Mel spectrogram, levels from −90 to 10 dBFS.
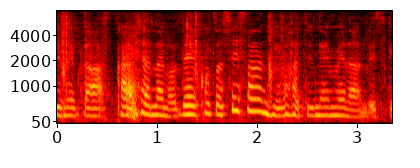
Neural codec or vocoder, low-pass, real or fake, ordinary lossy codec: codec, 16 kHz, 4.8 kbps, FACodec; none; fake; none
